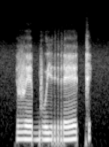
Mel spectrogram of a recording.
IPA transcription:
β e b u j r e k

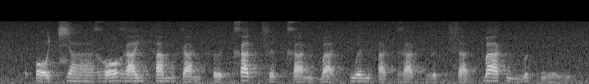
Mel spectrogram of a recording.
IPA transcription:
ʔ ɔ˧˩ t͡ɕ a̤ː˨˩ ɣ ɔ˨˦ ɣ a˧ j h a˧ m k a˧˩ ŋ h əː˨˩ t̚ x a˦˥ t̚ s ə˨˩ t̚ x a˧˩ ŋ ɓ a̰˧˨ j k w ə˧ n ʔ a˨˩ k̚ ɣ a˨˩ k̚ ɣ ə˨˩ t̚ s a˨˩ t̚ ɓ aː˦˥ k̚ ɲ ṵ˧˥ ə̯ k w ə̤˨˩ w

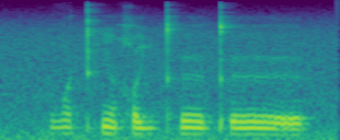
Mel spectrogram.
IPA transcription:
ðˤ e kʰ ĩ χ ø ʎ kʰ øː kʼ øː

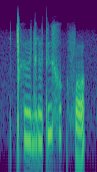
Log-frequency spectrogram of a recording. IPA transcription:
ǀʰ əː d ə ɾ əː t ɨ x o k f ɔ̰

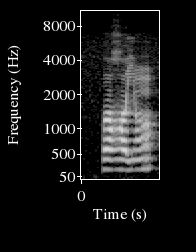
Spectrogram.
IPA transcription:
o ʁ o j õ

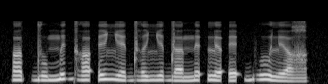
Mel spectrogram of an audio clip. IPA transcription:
ʌ˨ t d u˨ m ɪ˦ ɡʱ ʌ˨ ʔ ɪ˦ ʎ e˨ dʱ ə˨ ʎ ɪ˨ d ɜ˨ n ɪ˦ ʔ lʲ ʌ˨ ʔ e˦ ʔ bʱ u˦˨ lʲ ə˨ ʁ

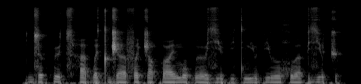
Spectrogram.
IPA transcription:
d͡z ɵ˧˥ k͡p ʉ˧˩˧ t͡s h a˩ ɓ ɐ˧˩˧ tʲ d͡ʒ ɐː˧˩˧ f ɐ˧˩˧ t͡ʃ a˧˩˧ qʷ eː˧˥ m o˧˩˧ ɓ ɵː˧˩˧ zʲ ɵ˩ pʲ ɐ˧˩˧ tʲ mʲ u˧˥ pʲ uː˧˥ χʷ ɐ˧˥ | zʲ o˧˥ t͡ʃ

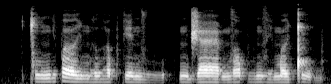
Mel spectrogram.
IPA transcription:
ǀ u ŋ e̤ p ʌː i̯ m ə̤ u̯ ɦ ʌ p k e n z ṳ | n d͡ʒ æː b n z ɔ p ṳ n z e̤ m ʌ i̯ ǃ u b

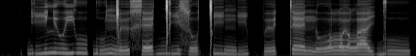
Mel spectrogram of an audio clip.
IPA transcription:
ɠ i˩˥ lʲ u˥˧ j u˥˧ ɠ u˩˥ ŋ͡ǀ ʏ˩˥ x ɛ˩˥ ɡ͡ǀ i˥˧ z o˩˥ ǀ i˥˧ ŋ i˩˥ pː ʏ˩˥ tː ɛ˥˧ n o˩˥ lˠ ʏ˥˧ lˠ a˥˧ i̯ ɡ u˥˧

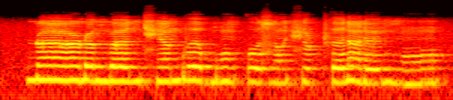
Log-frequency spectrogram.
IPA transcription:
ɳ œ̃ː ɽ œ ŋ ɽ œː n ɕ œ̃ b əː b õ k o z õ ɕ o ʈʰ ə ɾ œ̃ ɾ ø ŋ ũ

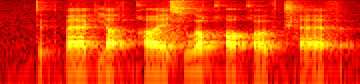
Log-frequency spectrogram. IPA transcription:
t ʏ˨ k p æː˧ k j a˧ f qʰ ɛː˧ ɕ uː˦ qʰ ɔ˧ qʰ uː˨ f t͡ʃʰ æ˨˦ f

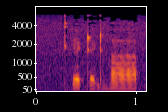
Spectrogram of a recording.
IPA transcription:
kʰ e ʈ e ɖʱ a

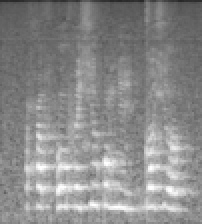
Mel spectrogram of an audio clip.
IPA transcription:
ħ ɔ f ʔ o f ɛ ç ɯ ɓ ɔ ŋ i | d ɔ ç ɤ

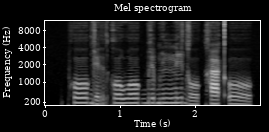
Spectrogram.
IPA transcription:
pʰ oː˦ ɡ e˨ r k o˦ w oː˦ ɡ͡b ɪ˦ b ĩ˦ ŋ n i˦ d oː˨ kʰ a˦ kʼ oː˦˨

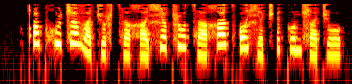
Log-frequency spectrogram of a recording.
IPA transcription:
qʼ o˥ p χʷ a˥ ʈ͡ʂ a˥ v a˩ t͡ʃ o˩ ʂ t͡s ɐ˩ χ a˩ ɕ ɐ˥ ʈ͡ʂ o˥ t͡s a˩ χ a˥ t͡sʼ ɔ˥ ɕ ɐ˩ t͡ʃʼ ɪ˥ k o˥ n ʂ a˩ t͡ʃ o˩

